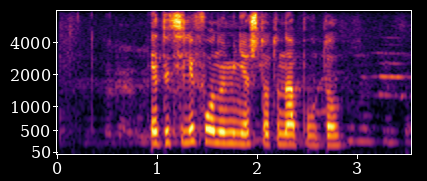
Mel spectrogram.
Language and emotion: Russian, neutral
